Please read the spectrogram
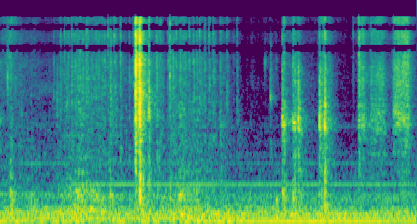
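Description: Small handling clicks on a kitchen counter: one sharp click about a second and a half in, then a few fainter clicks, over a low steady hum.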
